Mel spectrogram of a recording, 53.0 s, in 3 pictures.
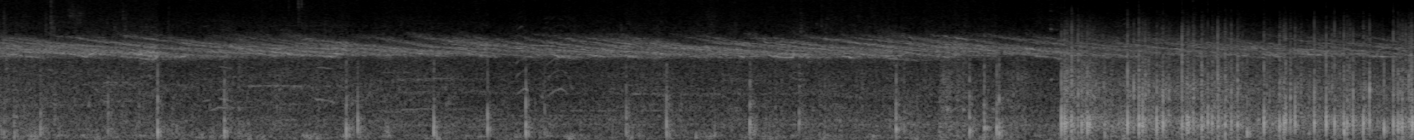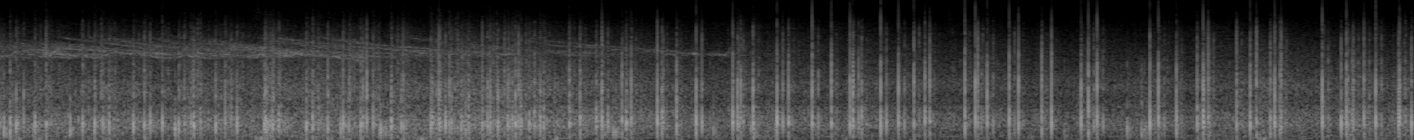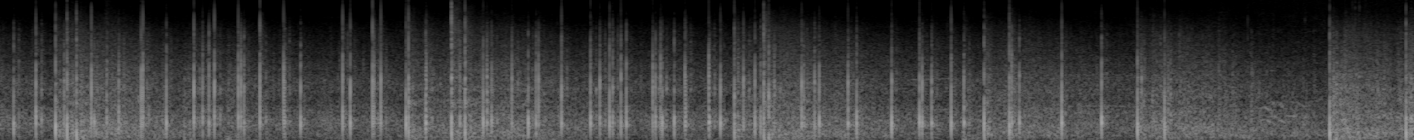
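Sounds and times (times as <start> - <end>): firework whistles sliding down: 0.0 - 28.4
distant fireworks bangs and crackling: 0.0 - 53.0.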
